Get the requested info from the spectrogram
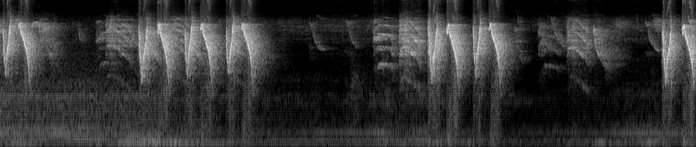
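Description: Bar-winged prinia giving bursts of loud, high, sharply down-slurred chirps, four or five in quick succession, with short pauses between bursts; faint low hum early on.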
